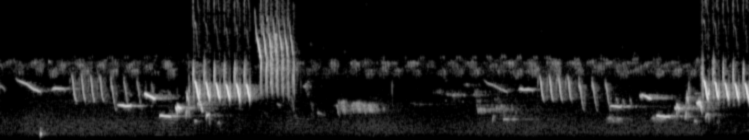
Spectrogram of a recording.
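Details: Repeated spotted towhee song, quick chips then a rapid, harsh trill, heard amid a busy chorus of other chirping and whistling birds and a constant high insect tone.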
